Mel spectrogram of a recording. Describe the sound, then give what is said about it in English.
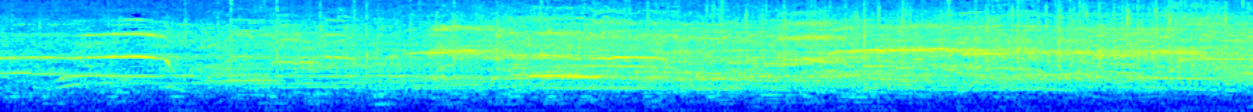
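A large ballpark crowd cheers and shouts in a steady roar in the ninth inning, urging on its team, down by four runs and down to its final out, with scattered whoops and voices rising above it and a swell of excitement midway through. “Crowd trying to will this Birds team on just a little bit more here in the ninth.”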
